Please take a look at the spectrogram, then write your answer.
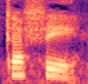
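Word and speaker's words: café: सी C rule the letter सी। सी के आगे अगर हम ए ओ यू सी के आगे ए लग जाए सी के आगे ओ लग जाए सी के आगे यू लग जाए तो हम उसको क के साउंड से रिप्रेजेंट करेंगे ओके प्रोनाउंस ऐसे करेंगे जैसे कफे कफे ये इ ऐसे प्रोनाउंस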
